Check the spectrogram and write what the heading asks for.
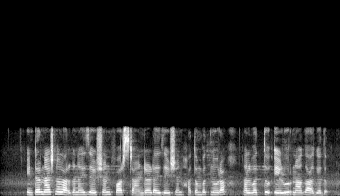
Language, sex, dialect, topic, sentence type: Kannada, female, Northeastern, banking, statement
